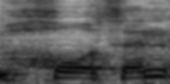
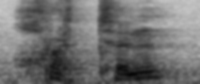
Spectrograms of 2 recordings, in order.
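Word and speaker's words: Horten: Maria then ring hime is from Horton in Norway Hutton as she pronounces Iroquois like that genre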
